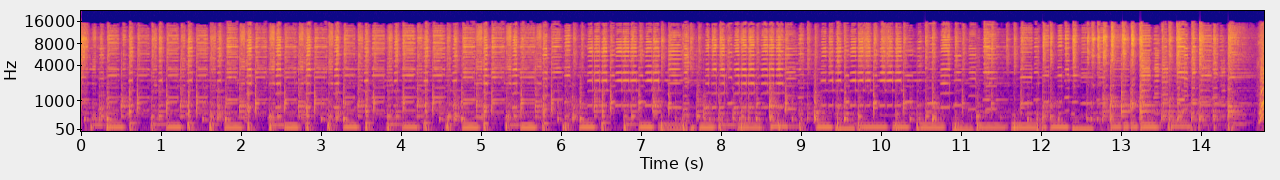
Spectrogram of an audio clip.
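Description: Live merengue típico band playing an instrumental passage: accordion leading over a fast, steady rhythm section with a repeating bass pattern.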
